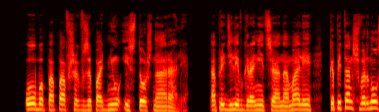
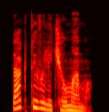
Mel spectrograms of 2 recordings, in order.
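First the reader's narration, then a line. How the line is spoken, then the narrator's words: Whispered question. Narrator (Russian): шепотом спросила Кора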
